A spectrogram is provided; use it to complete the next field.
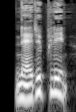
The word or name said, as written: natteblind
